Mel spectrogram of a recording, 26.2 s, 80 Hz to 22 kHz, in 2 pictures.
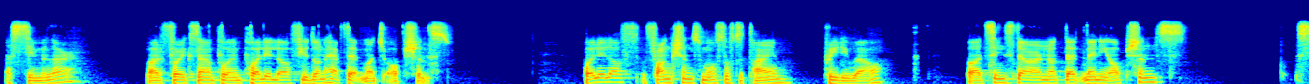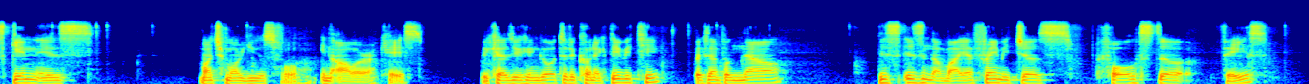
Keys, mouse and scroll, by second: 2.0 click, 9.5 click, 10.0 middle click, 10.4-10.8 scroll up 1, 10.8 click, 12.8 middle click, 13.5 click, 20.4 scroll up 1, 20.7 click, 26.1 click.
